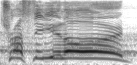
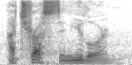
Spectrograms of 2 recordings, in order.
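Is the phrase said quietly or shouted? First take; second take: shouted; quiet. First: It is said loudly, as a shout. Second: It is said quietly and softly. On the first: Trust is proclaimed as a triumphant declaration. The speaker calls it wrong. "He's not shouting out" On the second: Trust is voiced from inside deep pain. The speaker calls it right. "I just read it like he's saying it like that"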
